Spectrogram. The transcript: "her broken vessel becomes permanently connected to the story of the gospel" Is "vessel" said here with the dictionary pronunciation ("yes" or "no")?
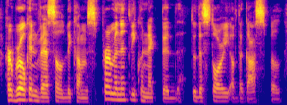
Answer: yes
